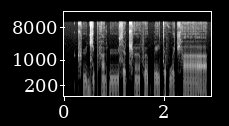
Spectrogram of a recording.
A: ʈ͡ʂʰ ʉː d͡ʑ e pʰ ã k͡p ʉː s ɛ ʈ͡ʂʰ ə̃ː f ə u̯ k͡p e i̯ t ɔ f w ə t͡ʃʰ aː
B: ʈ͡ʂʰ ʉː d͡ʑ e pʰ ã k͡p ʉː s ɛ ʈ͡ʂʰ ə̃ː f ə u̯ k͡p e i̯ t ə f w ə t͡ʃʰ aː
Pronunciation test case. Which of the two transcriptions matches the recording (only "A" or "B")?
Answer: B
